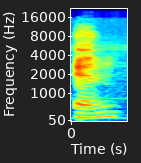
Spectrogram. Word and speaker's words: en: means and it's pronounced n pretty much like the letter n but make sure you get a short e on there so n depend in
